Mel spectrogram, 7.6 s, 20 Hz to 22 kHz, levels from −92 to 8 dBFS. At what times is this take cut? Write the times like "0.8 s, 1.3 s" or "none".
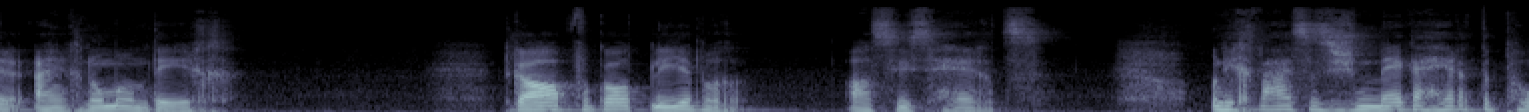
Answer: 2.5 s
